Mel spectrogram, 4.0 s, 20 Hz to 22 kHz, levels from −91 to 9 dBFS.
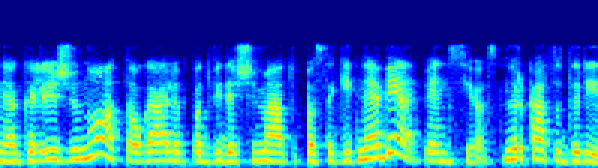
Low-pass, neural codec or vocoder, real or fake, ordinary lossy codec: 7.2 kHz; none; real; Opus, 24 kbps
